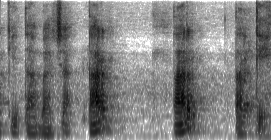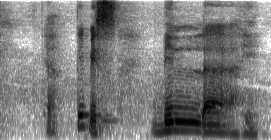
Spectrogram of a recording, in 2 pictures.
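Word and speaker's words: billāhi: baca Mart Ratih tipis Billahi Billahi Billahi nah bila Hidup bukan biolohi nah ini banyak bukan bukan hanya anda tapi banyak ya ketika kita Ah saya maksudnya menerima setoran itu bacanya ditafsirkan binering the world Nah itu salah tidak seperti itu akan tetapi tergantung pada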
